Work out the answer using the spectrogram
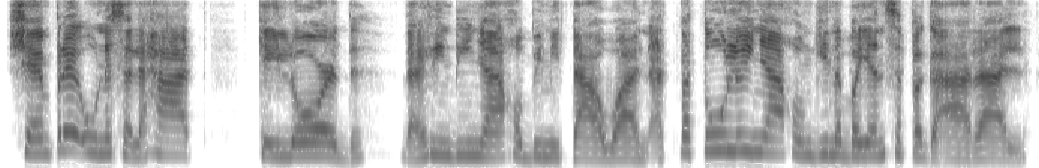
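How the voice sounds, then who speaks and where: A woman's voice: on the high side, moderate pace, fairly bright tone, no room sound, studio quality, natural voice. A young Filipino woman acting in a radio drama as a devoted graduate grieving her late best friend, earnest and sentimental. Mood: grateful, heartfelt. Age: young adult.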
